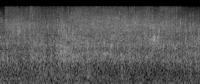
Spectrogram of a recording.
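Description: Tomato sauce of chopped tomatoes and tomato paste sizzling in hot olive oil in a pan: a steady, even hiss.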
